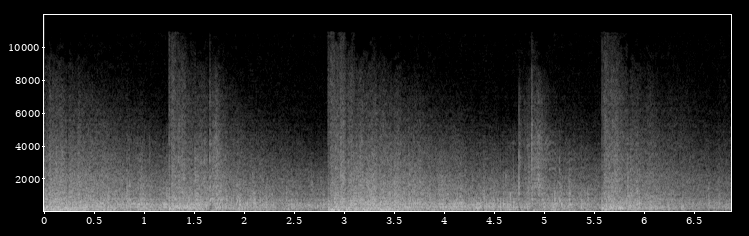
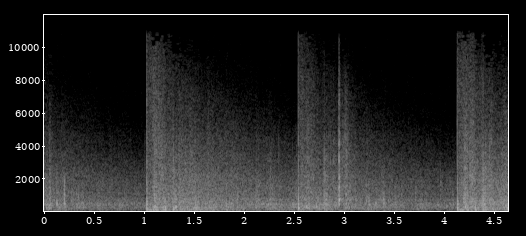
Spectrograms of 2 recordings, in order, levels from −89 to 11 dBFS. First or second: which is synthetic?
first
